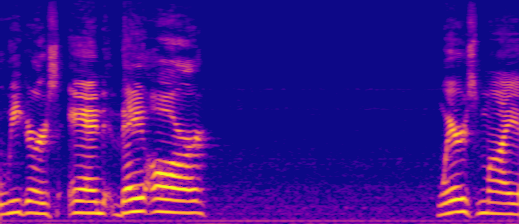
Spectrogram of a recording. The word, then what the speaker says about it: Uyghurs: leaguers the uyghurs okay so that is how you pronounce that the uyghurs and they are where's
